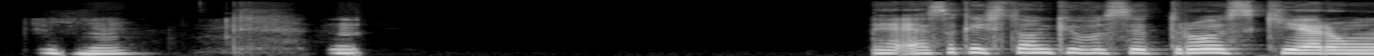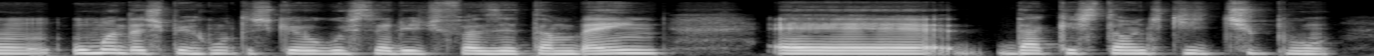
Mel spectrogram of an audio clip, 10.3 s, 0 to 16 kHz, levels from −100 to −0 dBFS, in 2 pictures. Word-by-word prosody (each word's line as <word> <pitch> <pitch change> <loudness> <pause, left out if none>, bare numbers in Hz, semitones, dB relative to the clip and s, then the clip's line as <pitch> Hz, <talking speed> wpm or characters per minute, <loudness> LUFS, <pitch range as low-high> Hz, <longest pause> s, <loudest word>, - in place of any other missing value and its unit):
Uhum, 190 -3 -3 0.7
um 225 - -2 1.9
É, 210 - -2
essa 210 +3 0
questão 245 0 +1
que 240 0 -1
você 225 0 0
trouxe, 235 +1 +2
que 225 - +2
eram 200 -1 +2
uma 215 +2 +4
das 205 -2 0
perguntas 195 -1 -4
que 205 - -1
eu 190 -1 +1
gostaria 190 0 -1
de 185 - -9
fazer 185 -1 +1
também, 190 +3 +2 0.4
eh, 190 -1 +4 0.2
da 195 0 0
questão 205 0 -1
de 200 - -3
que 205 -2 -3
tipo, 185 -2 -3
200 Hz, 145 wpm, -24 LUFS, 190-215 Hz, 1.9 s, uma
